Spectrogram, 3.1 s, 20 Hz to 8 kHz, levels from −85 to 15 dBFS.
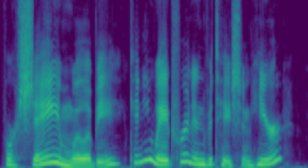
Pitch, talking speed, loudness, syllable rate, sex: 250 Hz, 195 wpm, -14 LUFS, 6.2 syllables/s, female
